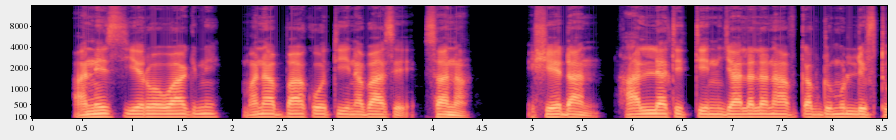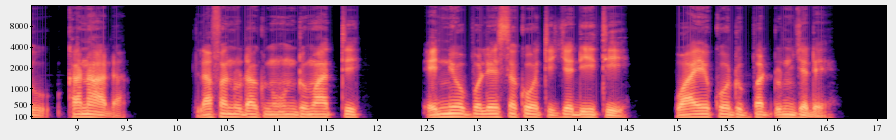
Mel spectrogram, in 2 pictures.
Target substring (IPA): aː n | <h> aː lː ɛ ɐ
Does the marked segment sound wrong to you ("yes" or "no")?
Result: no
